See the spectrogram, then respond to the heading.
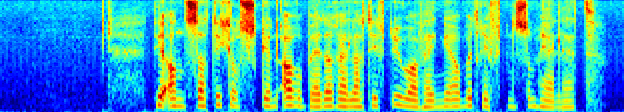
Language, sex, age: Norwegian, female, 36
